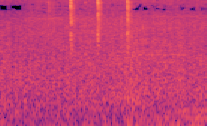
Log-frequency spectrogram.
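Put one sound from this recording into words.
A gas torch igniter clicks a few times.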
